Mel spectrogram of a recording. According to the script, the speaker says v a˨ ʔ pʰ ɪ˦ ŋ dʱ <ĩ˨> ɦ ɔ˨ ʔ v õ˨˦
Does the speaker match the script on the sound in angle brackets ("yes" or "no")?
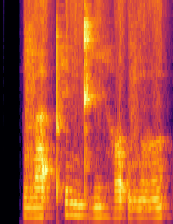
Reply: yes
